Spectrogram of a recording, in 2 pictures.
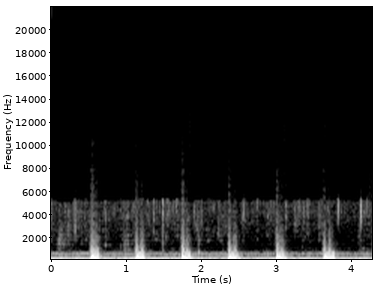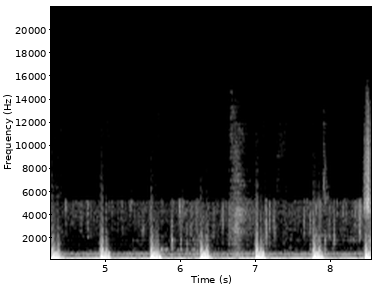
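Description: Underwater fish grunting while guarding eggs: a steady train of about twenty short, thumping grunts, evenly spaced a little under half a second apart, over a constant low hum.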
